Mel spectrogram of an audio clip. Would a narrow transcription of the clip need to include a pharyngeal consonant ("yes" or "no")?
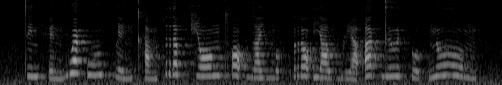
no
